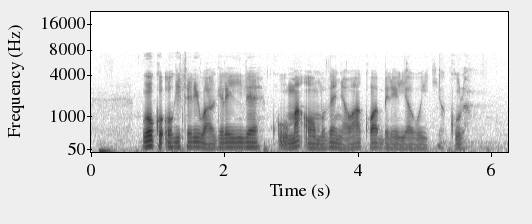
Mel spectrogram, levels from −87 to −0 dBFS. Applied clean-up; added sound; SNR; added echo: none; none; none; none.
